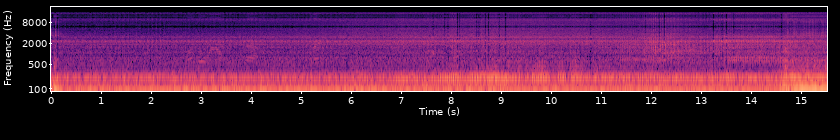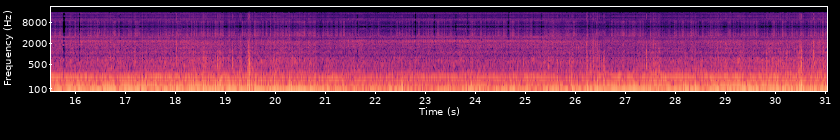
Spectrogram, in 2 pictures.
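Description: ATV engine idling steadily, then about halfway through it picks up and runs louder under load as the quad drives off along a muddy trail.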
